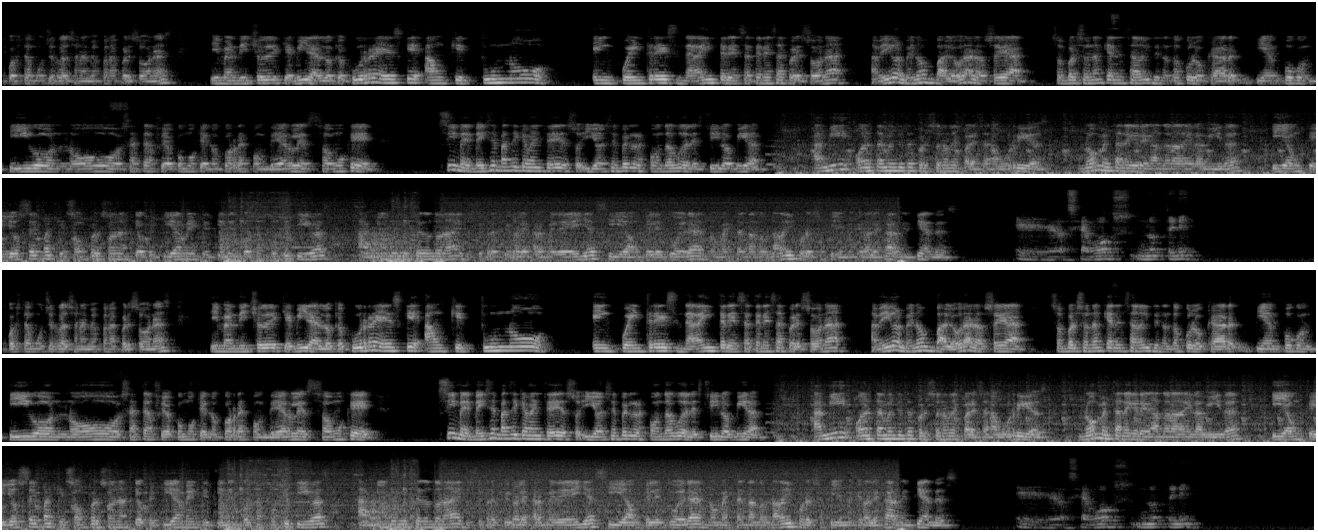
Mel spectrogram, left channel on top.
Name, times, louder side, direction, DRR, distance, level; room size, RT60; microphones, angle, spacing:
voice 1, 0.0-1.7 2.1-5.5 5.9-8.4 8.7-10.2 10.5-16.9 17.5-20.8 21.3-23.6 23.9-25.6 25.8-29.5 29.8-35.8, right 2 dB, 30° right, 0.4 m, -28 dB
sound 1, 20.8-35.3, right 1 dB, 90° right, 1.2 m, -36 dB
voice 2, 36.4-38.2, left 1 dB, 75° left, 0.9 m, -39 dB
3.4 x 2.0 x 2.3 m
head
